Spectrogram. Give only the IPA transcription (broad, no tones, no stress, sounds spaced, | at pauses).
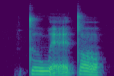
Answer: t̪ u w ɛ̰ t̪ ɔ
